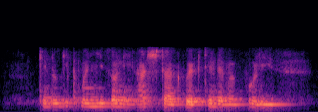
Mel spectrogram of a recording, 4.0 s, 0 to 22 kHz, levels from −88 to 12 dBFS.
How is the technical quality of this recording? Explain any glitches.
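No glitches or technical faults can be heard here.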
